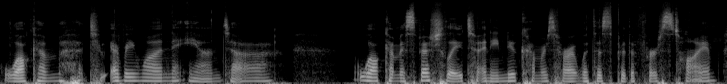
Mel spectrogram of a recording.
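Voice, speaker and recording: A woman tarot reader, hoarse from a cold, talks through a monthly reading in a measured, conversational way with frequent pauses and fillers. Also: deep voice, fairly even intonation, darkish tone, no room sound, rough recording. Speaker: tarot reader, channel host.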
